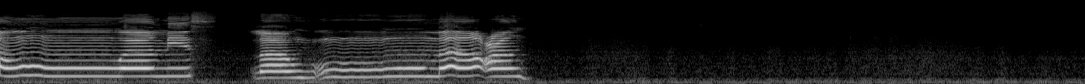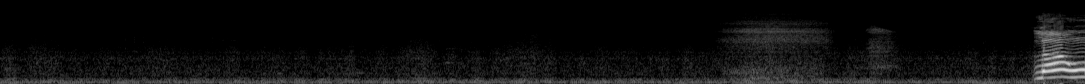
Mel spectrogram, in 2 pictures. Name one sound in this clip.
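A young girl chants a recitation in a long, melodic singing voice, close to a microphone, with pauses between phrases.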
